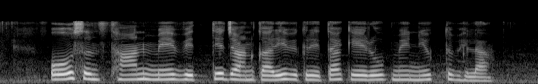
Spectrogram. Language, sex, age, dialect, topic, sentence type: Maithili, female, 46-50, Southern/Standard, banking, statement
